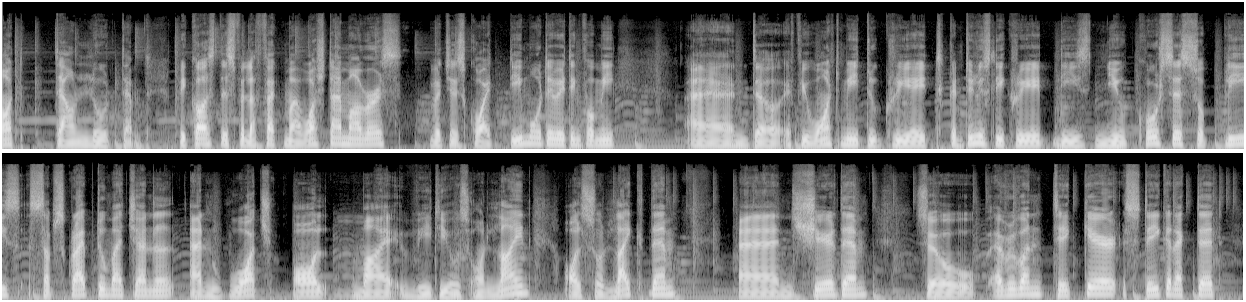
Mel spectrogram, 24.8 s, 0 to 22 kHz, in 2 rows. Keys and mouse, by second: 3.8 alt+click, 6.0 alt+middle click, 7.3 alt+right click, 9.2 alt+click, 19.4 alt+right click, 20.5 alt+middle click, 21.9 alt+click.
